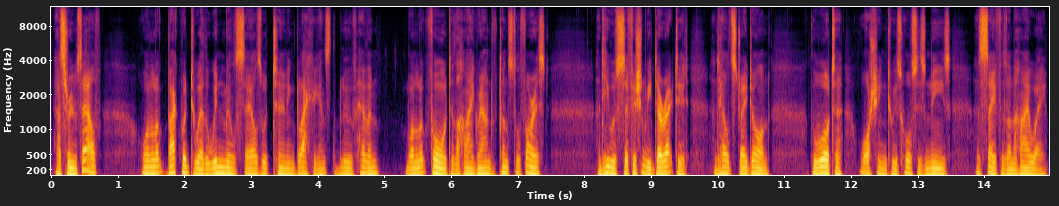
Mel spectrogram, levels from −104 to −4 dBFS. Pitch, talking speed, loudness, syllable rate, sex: 115 Hz, 200 wpm, -17 LUFS, 6.4 syllables/s, male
